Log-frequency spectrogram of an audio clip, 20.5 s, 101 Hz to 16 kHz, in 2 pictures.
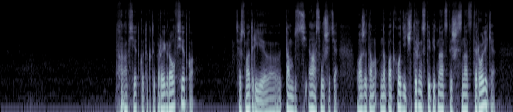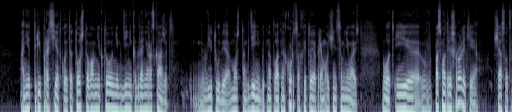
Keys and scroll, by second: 0.4 shift+o.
